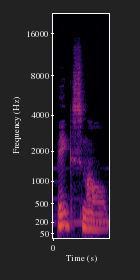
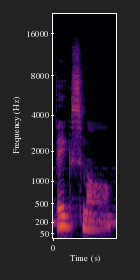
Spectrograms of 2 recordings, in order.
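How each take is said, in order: No difference in how they are said.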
